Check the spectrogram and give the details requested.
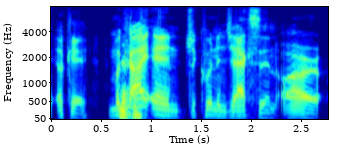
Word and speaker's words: Micah: uh is it Micah or Makai Bernard it's pronounced Makai Makai okay Makai and jaquin and Jackson are also a great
